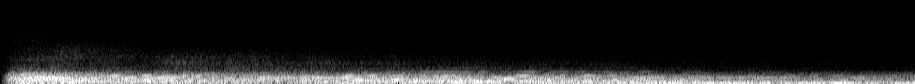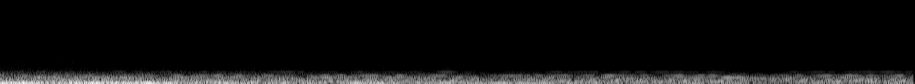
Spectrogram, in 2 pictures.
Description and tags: Viral Blue Thunder
Treated Piano Chord
aquatic, atmospheric, piano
